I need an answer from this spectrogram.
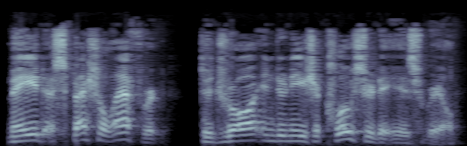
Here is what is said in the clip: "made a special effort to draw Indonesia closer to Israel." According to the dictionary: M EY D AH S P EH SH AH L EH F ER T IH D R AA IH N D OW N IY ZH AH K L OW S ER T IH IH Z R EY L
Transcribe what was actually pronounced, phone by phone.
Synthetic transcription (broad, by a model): M EY D AH S P EH SH L EH F ER T IH D R AA IH N D OW N IY ZH AH K L OW S ER T IH IH Z R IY L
